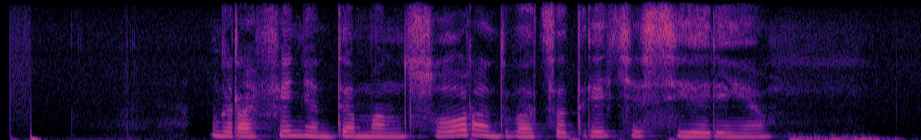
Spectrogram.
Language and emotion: Russian, neutral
